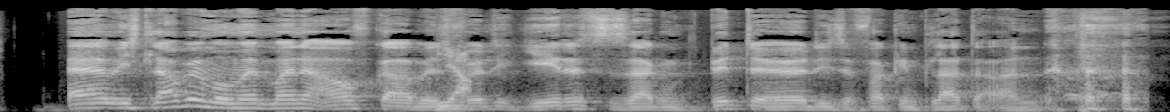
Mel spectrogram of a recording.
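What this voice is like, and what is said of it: German with an Irish accent. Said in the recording (German): “einen irischen Akzent”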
